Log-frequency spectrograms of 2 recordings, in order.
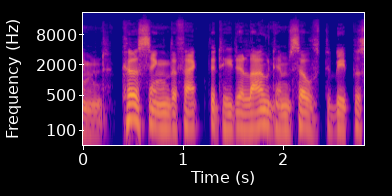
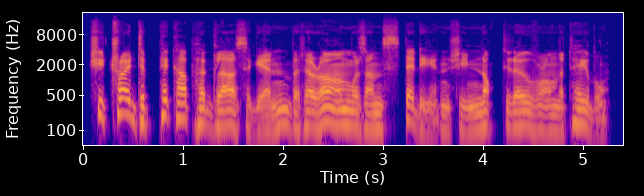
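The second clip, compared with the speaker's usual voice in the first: ordinary delivery, nothing marked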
